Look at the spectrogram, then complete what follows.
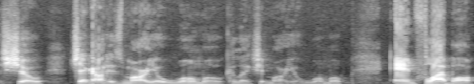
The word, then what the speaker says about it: Uomo: Now, Uomo, spelled with a U. It's an Italian surname. So Uomo is U like umbrella, O like Oprah, M like Mary, O like opera.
